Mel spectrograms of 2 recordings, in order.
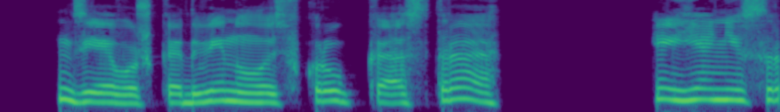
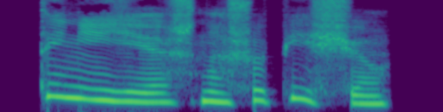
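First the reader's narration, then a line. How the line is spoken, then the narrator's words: Calm after pause. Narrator (Russian): помолчав спокойно, сказала старшая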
